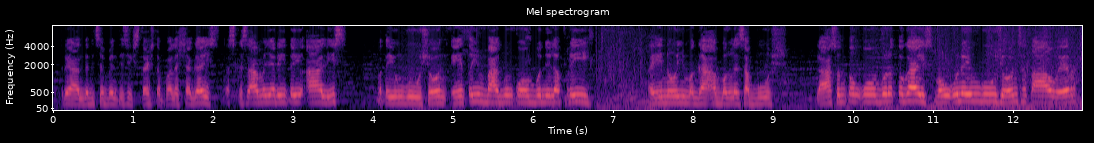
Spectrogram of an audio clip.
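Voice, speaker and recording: Hoarse guy with a high voice, casual gameplay commentary, talks to viewers a lot. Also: fairly even intonation, moderate pace, dark tone, soft background music. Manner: chatty, slangy, addresses viewers often. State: hoarse from a cold. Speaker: gaming commentator.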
